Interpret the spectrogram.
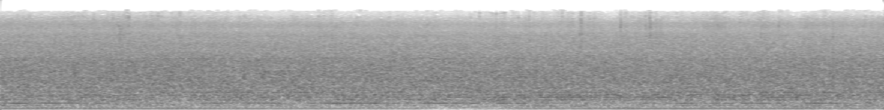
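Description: Steady hiss with a low hum that comes and goes, from the ventilation and auxiliary equipment of a parked Haramain high-speed electric train standing at the platform.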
